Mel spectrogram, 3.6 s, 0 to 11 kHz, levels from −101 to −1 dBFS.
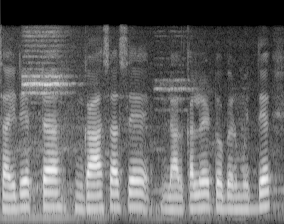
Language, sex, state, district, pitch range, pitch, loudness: Bengali, male, Tripura, Unakoti, 150-170 Hz, 160 Hz, -16 LUFS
